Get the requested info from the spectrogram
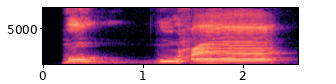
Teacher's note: واو کو الف اور لام کے ساتھ نہیں ملائیں گے، ضاد کے ساتھ ملائیں گے، ٹھیک ہے۔ والضحیٰ، واو کو ضاد کے ساتھ ملاتے ہوئے تھوڑی دیر رک جائیں گے، شد کو اچھے سے ادا کریں گے، والضحیٰ۔ اور اب اس ایک لفظ بھی ہماری دو ایسی مسٹیکس ہیں، اگر ہم کرتے ہیں تو نماز نہیں ہوتی۔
